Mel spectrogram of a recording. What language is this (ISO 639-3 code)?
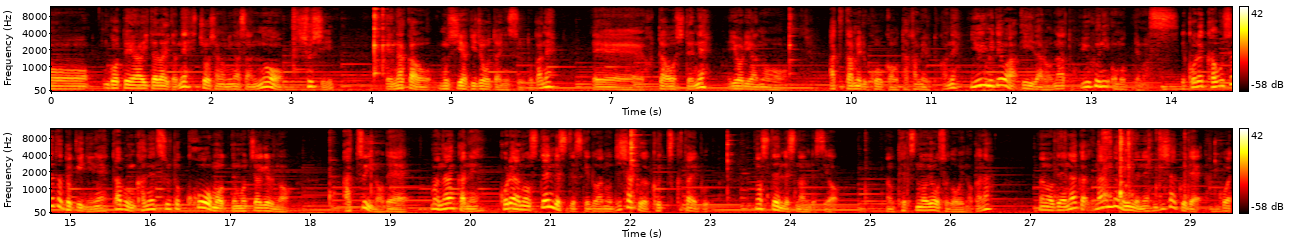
jpn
